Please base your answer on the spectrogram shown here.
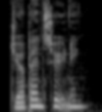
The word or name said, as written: jobansøgning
